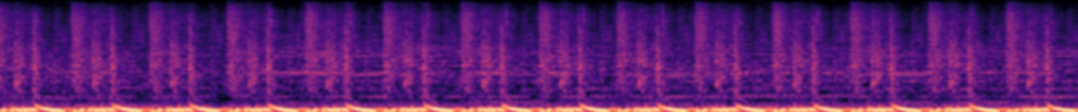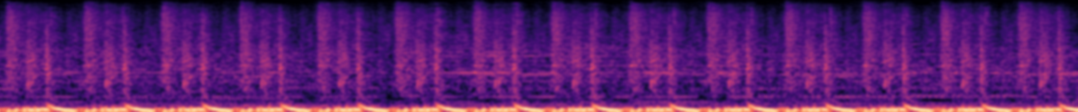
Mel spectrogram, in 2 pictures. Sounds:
techno, electronic music, music

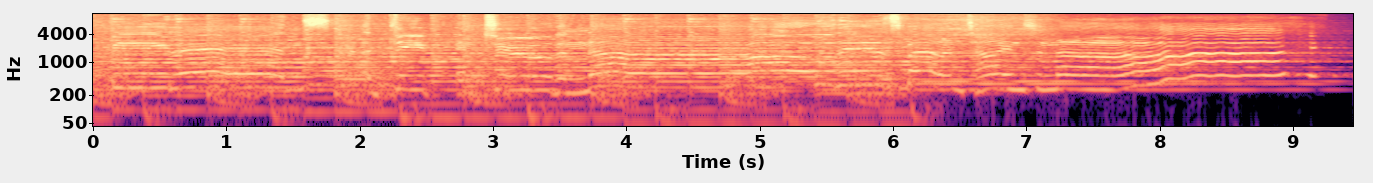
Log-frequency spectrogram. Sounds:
male singing, music

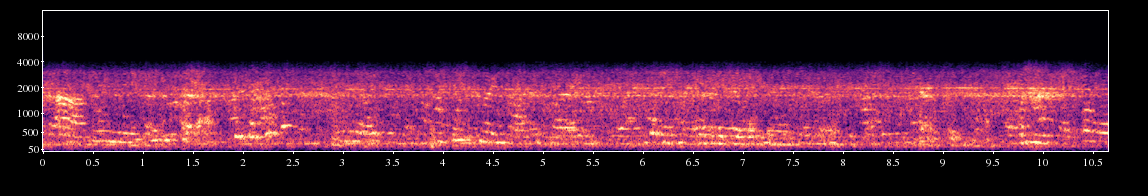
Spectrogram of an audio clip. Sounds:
speech

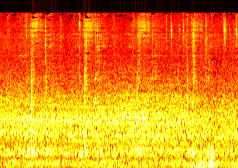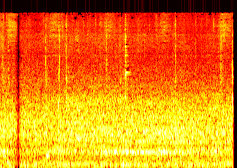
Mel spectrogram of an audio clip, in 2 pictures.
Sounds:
idling, engine, medium engine (mid frequency)

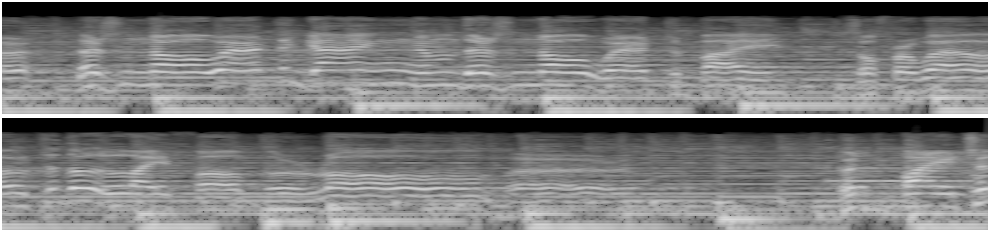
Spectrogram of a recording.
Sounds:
music

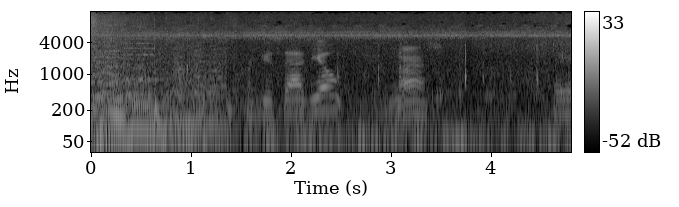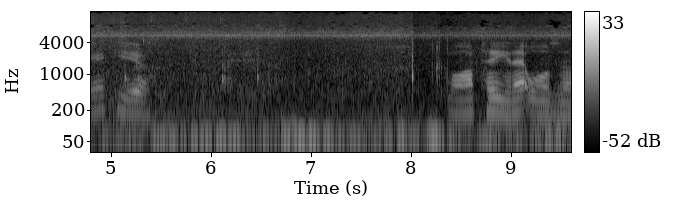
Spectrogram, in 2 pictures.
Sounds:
speech, insect, outside, rural or natural

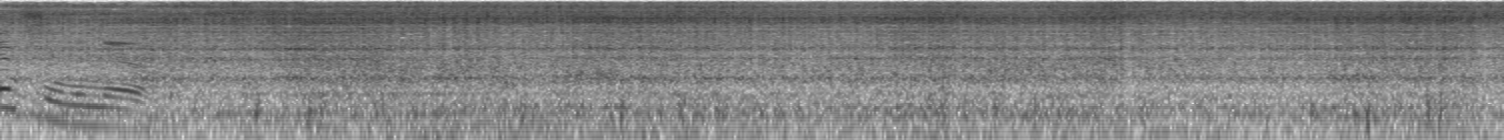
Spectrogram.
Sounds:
speech, rail transport, train

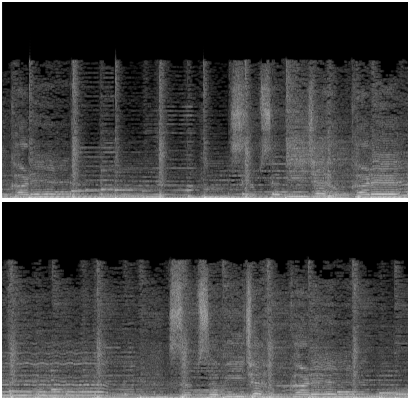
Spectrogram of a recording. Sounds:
music

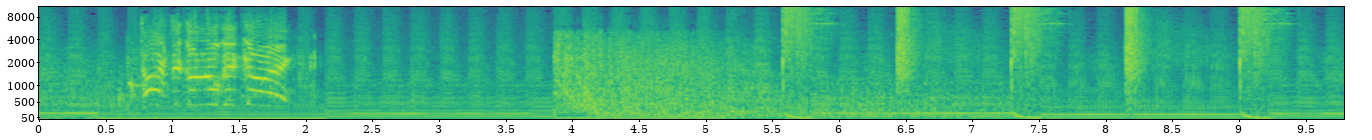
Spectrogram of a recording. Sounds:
speech, music, dubstep, electronic music

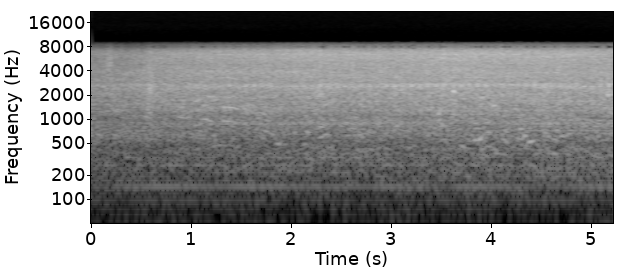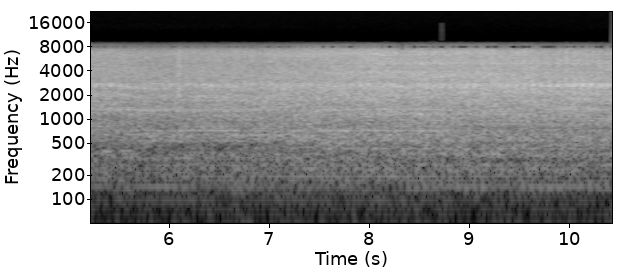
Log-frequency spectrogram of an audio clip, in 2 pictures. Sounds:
train, hiss, speech, vehicle

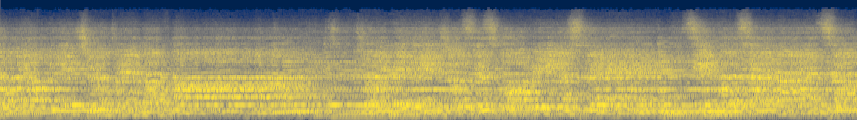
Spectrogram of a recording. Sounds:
soundtrack music, christmas music, music

